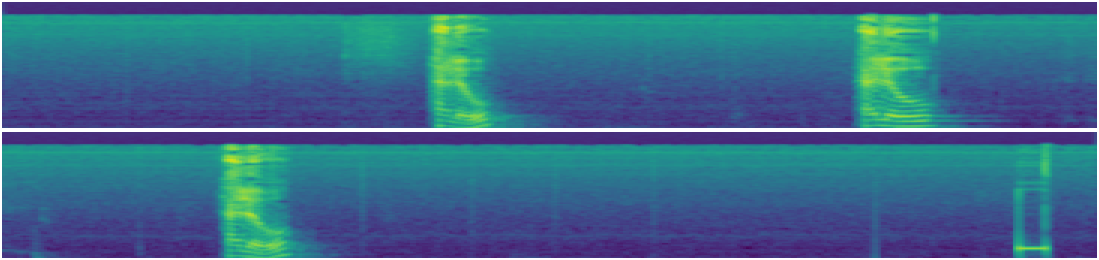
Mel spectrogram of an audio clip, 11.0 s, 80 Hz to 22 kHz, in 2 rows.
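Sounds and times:
faint hiss: 0.0 - 10.9
speech: 2.2 - 2.6, 4.4 - 4.8, 6.6 - 7.0
phone busy tone after a dropped phone call: 10.6 - 10.8.

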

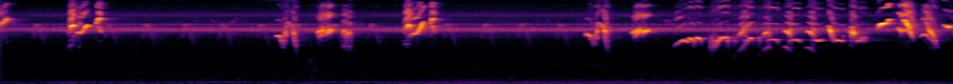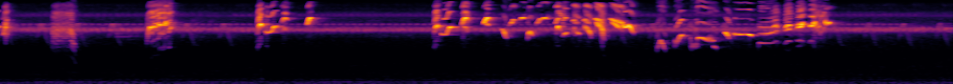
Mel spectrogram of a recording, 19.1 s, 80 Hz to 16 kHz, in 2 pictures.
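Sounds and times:
Oriental magpie-robin singing vigorously with chirps, trills and buzzy notes: 2.6 - 4.5, 5.3 - 11.4, 13.9 - 18.0.

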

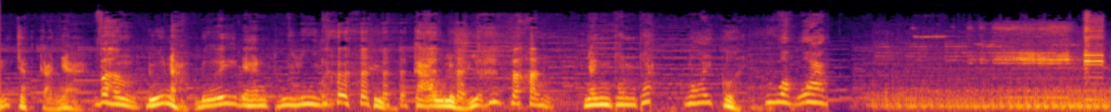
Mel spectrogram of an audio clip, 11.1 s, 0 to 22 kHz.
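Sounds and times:
speech: 0.0 - 8.9
laughter: 3.1 - 5.5
motorcycle engine riding into an alley: 8.5 - 11.0.

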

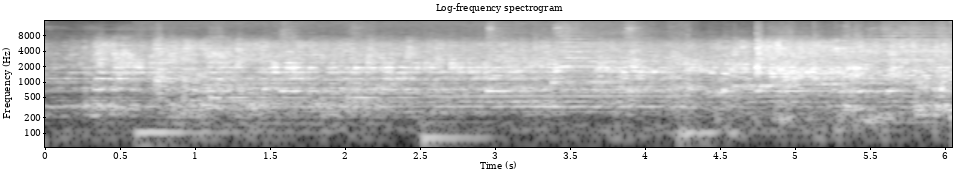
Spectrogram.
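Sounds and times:
toilet flush with lever pulled: 0.0 - 6.0
water gushing in toilet flush: 0.0 - 6.0
low pulsing thumps: 0.2 - 6.0.

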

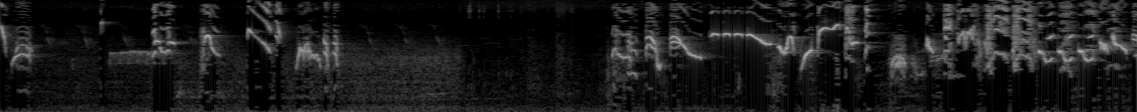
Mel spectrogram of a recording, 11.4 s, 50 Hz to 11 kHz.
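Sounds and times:
Oriental Magpie-robin Kacer poci variety singing vigorously: 0.0 - 5.4, 6.0 - 11.3.

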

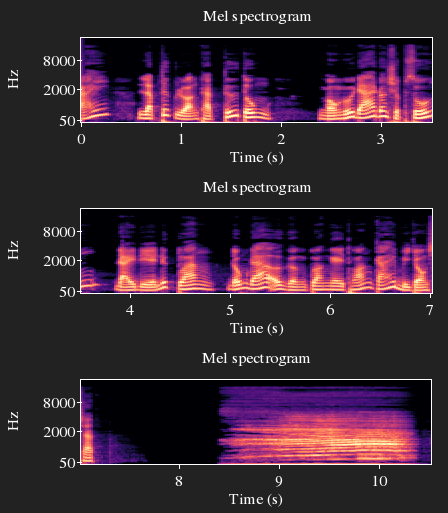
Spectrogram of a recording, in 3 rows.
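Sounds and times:
speech: 0.0 - 7.3, 8.4 - 8.7
bull water buffalo bellowing: 8.4 - 10.5.

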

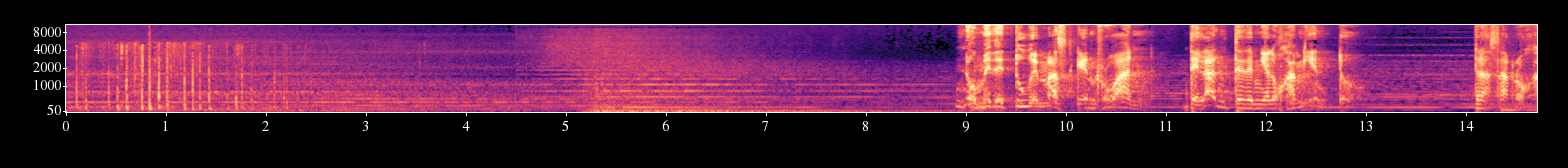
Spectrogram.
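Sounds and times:
horse hooves clattering while galloping away: 0.0 - 3.7
low rumble: 1.4 - 10.2
speech: 9.0 - 13.0, 14.1 - 14.7.

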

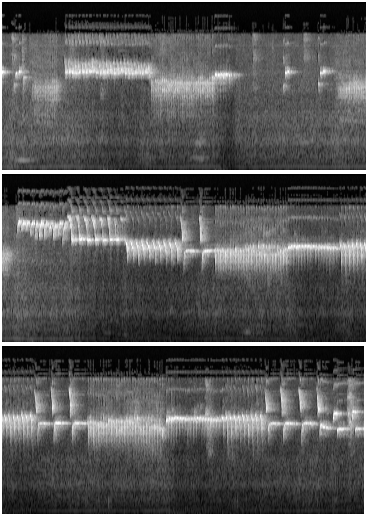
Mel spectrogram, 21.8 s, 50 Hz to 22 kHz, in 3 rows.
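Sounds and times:
steady low hum: 0.0 - 19.6
Oriental magpie-robin singing fast chattering trills and whistled notes: 0.0 - 21.7.

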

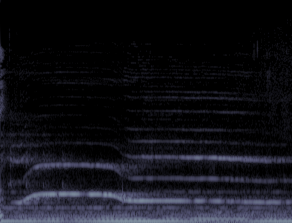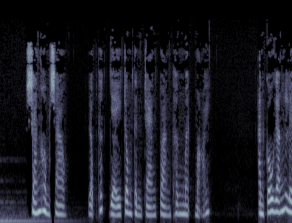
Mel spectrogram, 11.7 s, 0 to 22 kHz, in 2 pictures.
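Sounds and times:
dog howling in a neighbour's yard: 0.2 - 5.8
speech: 6.4 - 10.1, 11.0 - 11.6.

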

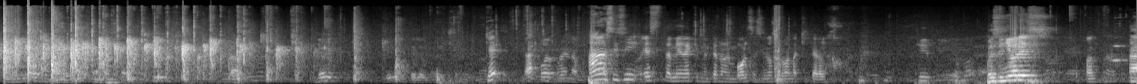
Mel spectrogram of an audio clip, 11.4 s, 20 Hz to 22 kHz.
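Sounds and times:
applause from an audience at a comic-themed talk and giveaway: 0.0 - 4.1
speech: 3.2 - 3.5, 4.9 - 11.3.

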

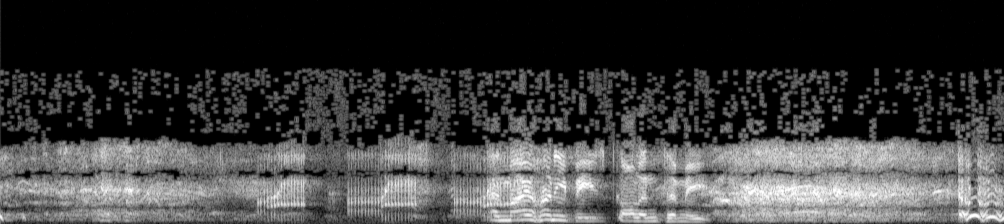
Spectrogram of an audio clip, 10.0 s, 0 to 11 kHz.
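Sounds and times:
laughter: 0.0 - 2.7, 6.8 - 10.0
frog croaking to call its mate: 2.6 - 5.3
speech: 5.0 - 7.6.

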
